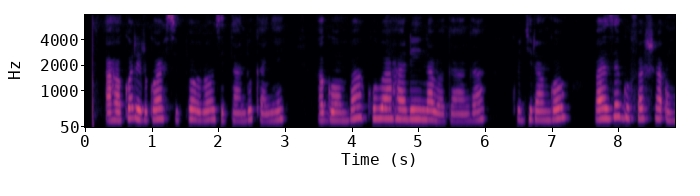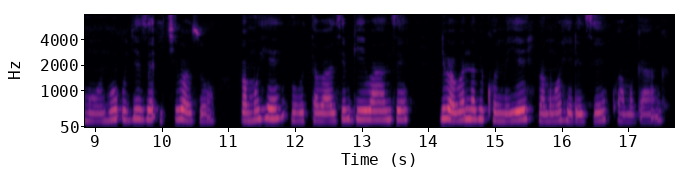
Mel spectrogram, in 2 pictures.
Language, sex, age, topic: Kinyarwanda, female, 50+, health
